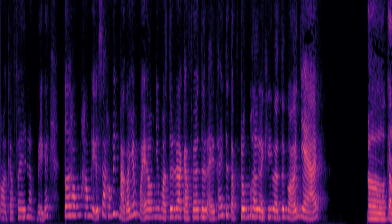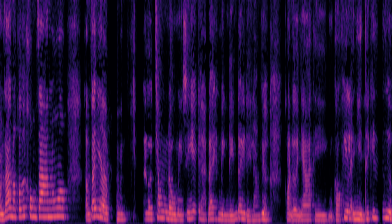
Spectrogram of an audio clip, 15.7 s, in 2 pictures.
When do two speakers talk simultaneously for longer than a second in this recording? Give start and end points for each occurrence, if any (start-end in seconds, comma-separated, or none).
none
